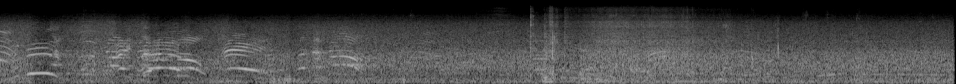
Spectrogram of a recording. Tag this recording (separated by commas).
Waterfall, Speech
